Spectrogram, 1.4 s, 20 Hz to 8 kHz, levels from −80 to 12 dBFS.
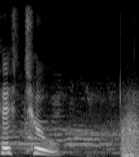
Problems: constant background noise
